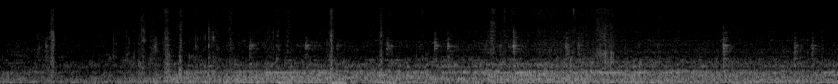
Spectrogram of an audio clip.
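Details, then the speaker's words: Front wheel bearing on a 2007 Toyota Tundra, recorded while driving: heavy low growl under road noise, super loud and getting worse, truck sometimes shakes; other side suspected bad too; bearings to be replaced. "this one's like super loud so this one is a really bad one so that's how we're here when we're driving and the truck starts shaking sometimes"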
